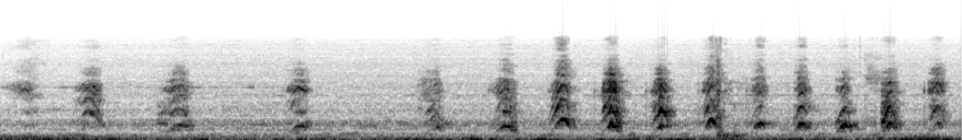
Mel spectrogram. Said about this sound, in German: Wir setzen die Pfeile an und dann machen wir hier praktisch an der letzten Kante vom Ski feilen wir das ein bisschen ab, ganz leicht, machen wir eine ganz leichte Phase praktisch dran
